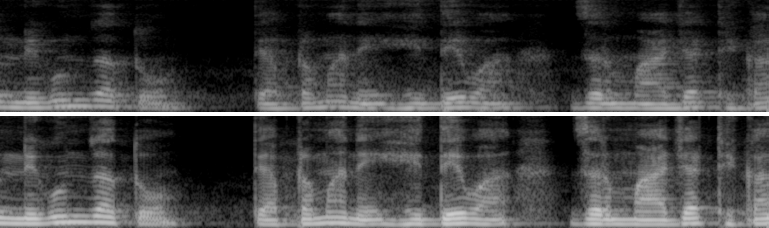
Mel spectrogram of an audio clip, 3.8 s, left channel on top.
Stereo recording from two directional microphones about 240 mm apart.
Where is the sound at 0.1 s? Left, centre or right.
Right.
